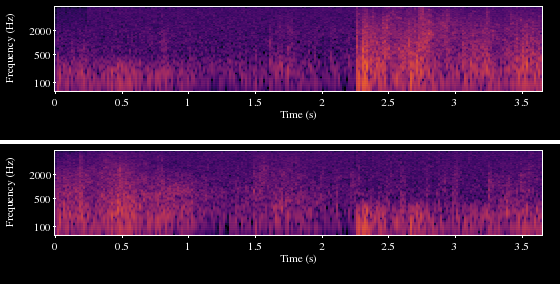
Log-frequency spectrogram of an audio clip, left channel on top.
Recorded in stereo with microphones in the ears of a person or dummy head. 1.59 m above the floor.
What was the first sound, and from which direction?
Only background noise.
